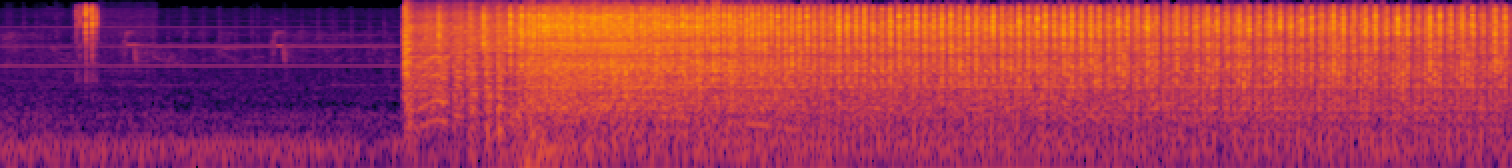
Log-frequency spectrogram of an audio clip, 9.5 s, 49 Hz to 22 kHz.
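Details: BMW 740i/740iL 4.4-liter V8 starting and idling with a dense metallic clatter over a steady hum: timing chain rattle.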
